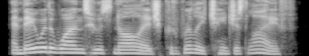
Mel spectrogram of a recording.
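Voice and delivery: ordinary delivery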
